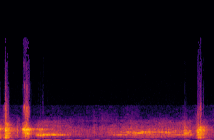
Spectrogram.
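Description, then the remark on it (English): A door, blown open and shut by the wind, creaks on a long, wavering, strained squeal, broken by a few sharp knocks or bangs at the start and again near the end as it swings and shuts. “The door. The wind blew it open and shut again.”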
